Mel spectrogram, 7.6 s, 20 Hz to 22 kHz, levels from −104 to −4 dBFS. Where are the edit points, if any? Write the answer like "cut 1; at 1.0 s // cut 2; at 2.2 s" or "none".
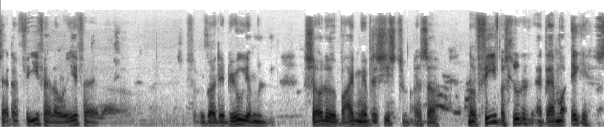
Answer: cut 1; at 4.6 s // cut 2; at 6.2 s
